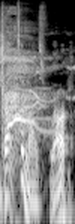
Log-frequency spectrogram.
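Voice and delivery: high, giddy voice admiring a rock; rock-obsessed inner voice. A narrator's reading. GM voicing the player's inner thoughts, giddy and high. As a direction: coo over the pretty rock in a high voice. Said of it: "you start to say to yourself".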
